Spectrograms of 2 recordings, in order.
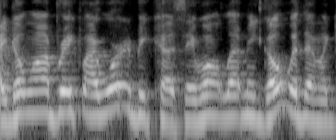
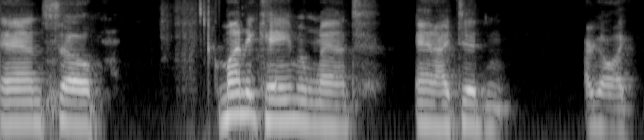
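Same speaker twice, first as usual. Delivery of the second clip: ordinary talk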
